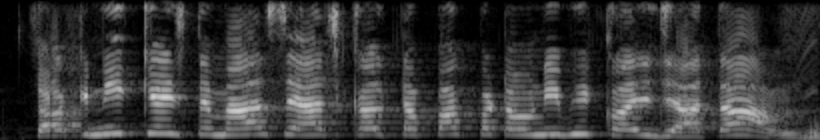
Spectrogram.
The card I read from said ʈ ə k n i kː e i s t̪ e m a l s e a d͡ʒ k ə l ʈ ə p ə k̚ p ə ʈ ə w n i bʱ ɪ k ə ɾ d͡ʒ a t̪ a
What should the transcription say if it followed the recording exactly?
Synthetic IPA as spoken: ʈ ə k n i kː e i s t̪ e m a l s e a d͡ʒ k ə l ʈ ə p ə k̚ p ə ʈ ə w n i bʱ i k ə l d͡ʒ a t̪ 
